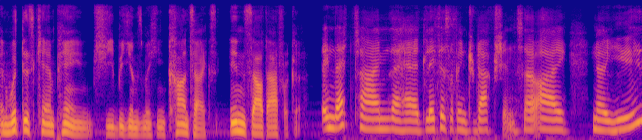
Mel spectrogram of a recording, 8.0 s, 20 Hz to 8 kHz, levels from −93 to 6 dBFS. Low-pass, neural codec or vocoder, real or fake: 7.2 kHz; codec, 44.1 kHz, 7.8 kbps, Pupu-Codec; fake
